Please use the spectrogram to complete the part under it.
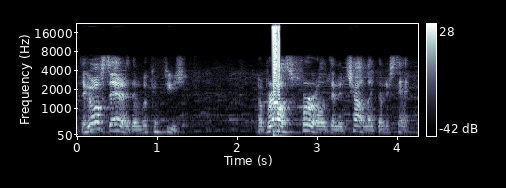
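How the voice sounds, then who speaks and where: A woman's voice: a bass voice, expressive, fairly quick, a bit bright, muffled recording, faint music behind. A woman reading a visual novel aloud as a gaming host, mixing narration with casual asides.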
